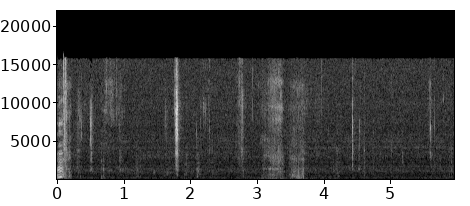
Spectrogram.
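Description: Close-miked chewing and crunching of crisp lettuce salad: a loud crunchy bite at the start, a sharp one about two seconds in, and softer chewing between.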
